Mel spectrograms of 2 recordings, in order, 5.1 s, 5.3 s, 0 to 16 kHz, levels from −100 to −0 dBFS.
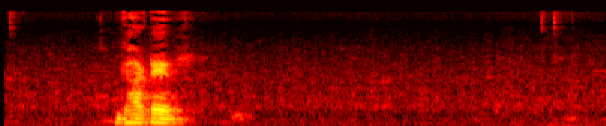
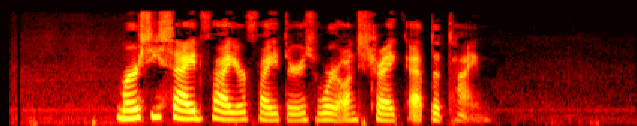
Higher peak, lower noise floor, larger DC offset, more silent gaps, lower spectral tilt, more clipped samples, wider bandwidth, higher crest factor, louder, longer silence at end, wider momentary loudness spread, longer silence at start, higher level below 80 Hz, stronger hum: second, -10 dBFS vs -2 dBFS; about the same, -67 dBFS vs -67 dBFS; neither; neither; first, -6 dB/octave vs -3.5 dB/octave; neither; about the same, 11.5 kHz vs 11.5 kHz; first, 28 dB vs 22 dB; second, -30 LUFS vs -21 LUFS; first, 3.5 s vs 1.35 s; first, 29 LU vs 16 LU; about the same, 0.95 s vs 0.95 s; about the same, -70 dBFS vs -66 dBFS; neither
